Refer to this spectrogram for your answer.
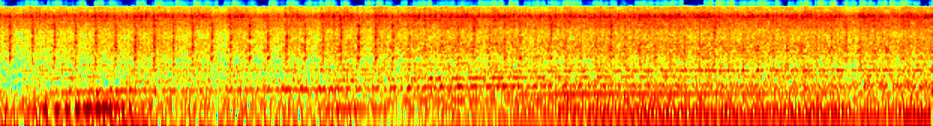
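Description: Steady idle with a sharp knock repeating about three times a second over the engine note, clearly a knocking fault.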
